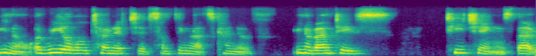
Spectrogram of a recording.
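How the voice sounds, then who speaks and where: A woman's somewhat breathy, medium-pitched voice at a moderate pace with ordinary pitch variation. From Turkey. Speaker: Buddhist panelist. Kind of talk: panel discussion.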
